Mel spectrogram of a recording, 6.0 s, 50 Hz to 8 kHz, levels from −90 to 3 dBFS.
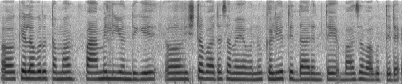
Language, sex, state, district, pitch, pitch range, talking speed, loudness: Kannada, female, Karnataka, Bangalore, 230 Hz, 220-235 Hz, 80 wpm, -15 LUFS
